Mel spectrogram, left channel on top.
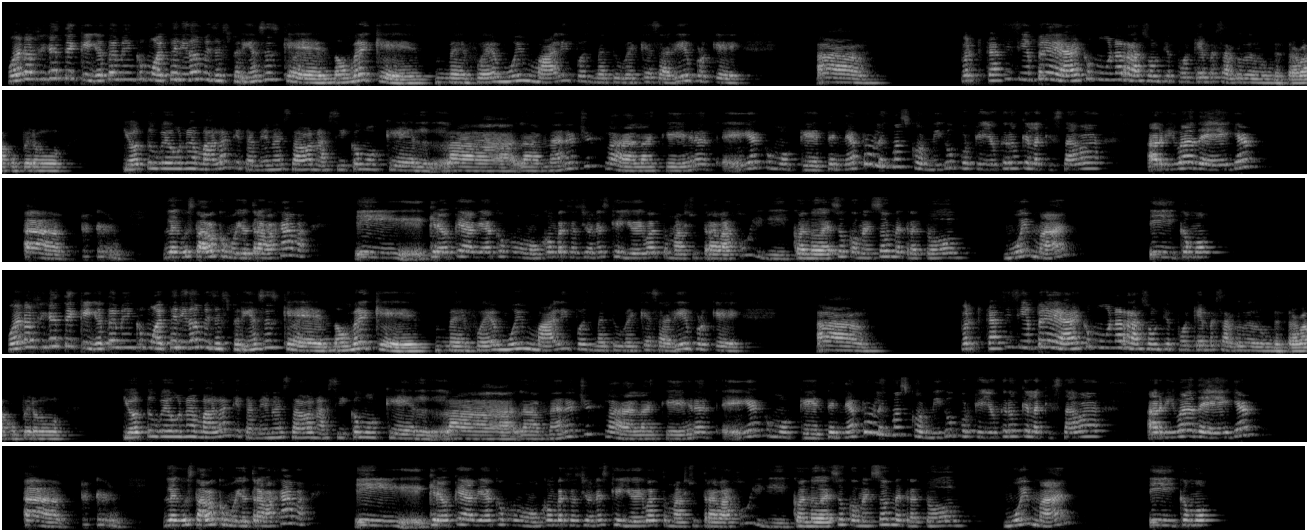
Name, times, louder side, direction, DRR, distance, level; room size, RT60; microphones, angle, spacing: voice 1, 0.1-7.6 8.1-8.8 9.6-13.6 14.3-24.0 24.5-25.5 26.3-27.3 27.7-29.1 29.6-35.7 36.1-36.8 37.6-38.1, right 1 dB, 20° right, 1 dB, 0.9 m, -29 dB
2.9 x 2.2 x 2.8 m, 0.33 s
head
